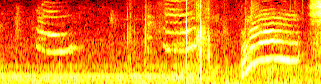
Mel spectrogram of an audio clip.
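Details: Fostered kittens of the Humane Society of North Texas, a litter with their mother during nursing and play: two short, high mews spaced about two seconds apart, the second sweeping sharply upward, with scattered clicks and rustles between.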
